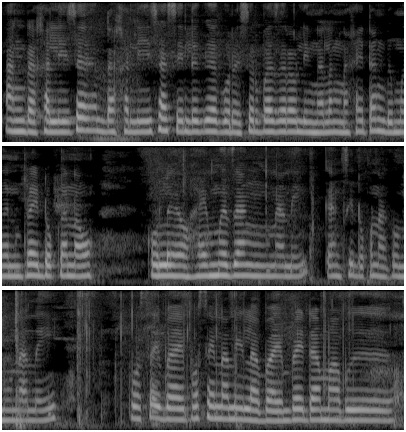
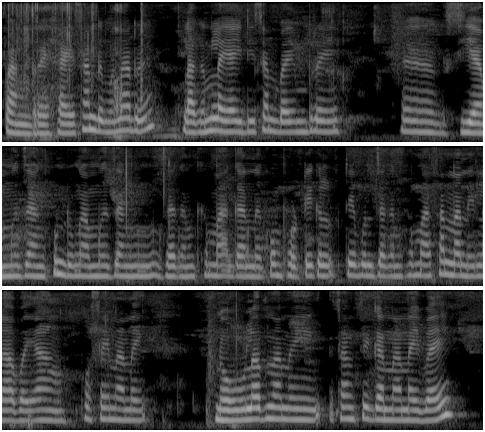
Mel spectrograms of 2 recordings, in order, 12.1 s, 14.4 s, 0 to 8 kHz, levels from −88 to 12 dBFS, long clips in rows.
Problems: none marked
